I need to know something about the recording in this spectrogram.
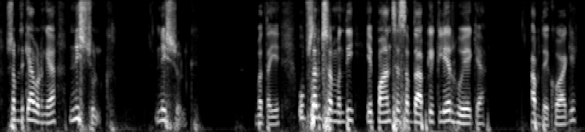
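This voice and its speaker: Male grammar tutor with a lilt. Bright, sharp tone. Drills students with repeated questions and slow repetition. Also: sits high, no room sound. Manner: repeats key words slowly, quizzes students with questions. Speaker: Hindi grammar teacher. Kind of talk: classroom lecture.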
